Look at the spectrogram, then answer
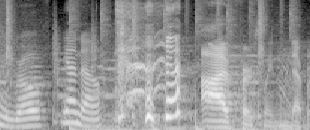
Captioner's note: laughs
